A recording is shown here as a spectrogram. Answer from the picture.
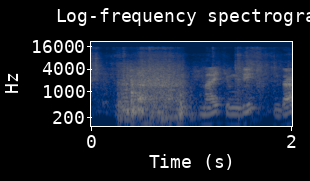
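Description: Stiff green coconut palm leaflets rustling and scraping against each other as a half-woven palm-leaf hat is handled, one loud burst of under a second.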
